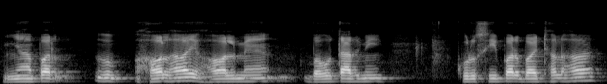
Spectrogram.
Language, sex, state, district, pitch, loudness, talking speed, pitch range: Maithili, male, Bihar, Samastipur, 145 Hz, -18 LUFS, 120 wpm, 135-150 Hz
